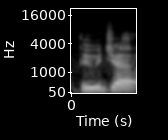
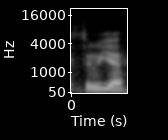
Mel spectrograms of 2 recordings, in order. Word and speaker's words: Thuja: that a white cedar the genus name is thuja or thuya however you want to pronounce it but right next to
